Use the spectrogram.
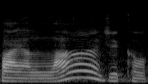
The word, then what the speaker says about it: biological: Because you're stressing the right syllable and you're stretching your body to show the stress.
